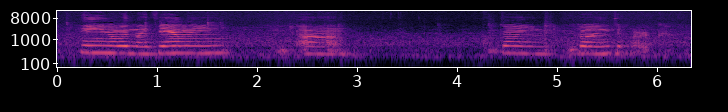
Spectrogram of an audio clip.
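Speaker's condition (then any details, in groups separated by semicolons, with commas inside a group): Cerebral palsy; spastic quadriplegic, wheelchair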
